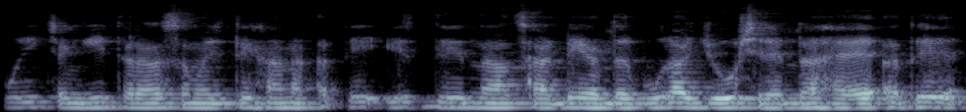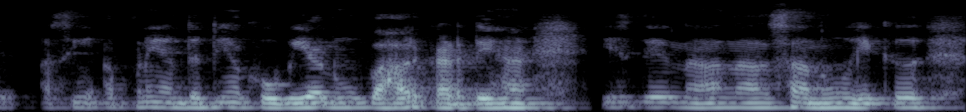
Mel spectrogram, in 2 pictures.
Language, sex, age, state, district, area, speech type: Punjabi, male, 30-45, Punjab, Amritsar, urban, spontaneous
